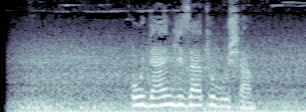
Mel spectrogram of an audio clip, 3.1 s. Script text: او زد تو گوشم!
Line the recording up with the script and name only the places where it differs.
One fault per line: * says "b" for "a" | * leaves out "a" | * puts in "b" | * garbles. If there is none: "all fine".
* puts in "دنگی"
